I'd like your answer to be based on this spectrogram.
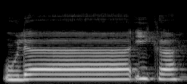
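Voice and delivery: उलाइका with the laa held very long before the hamza; slow chanted उलाइका, stretching the middle vowel; long madd. Shown as a demonstration. Teacher shows the stretch to students, long madd. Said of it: "लंबा करना है चार से पाँच हरकत के".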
